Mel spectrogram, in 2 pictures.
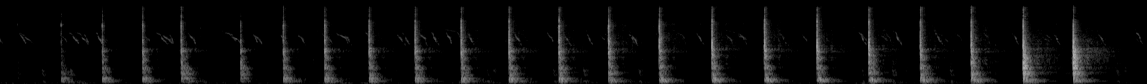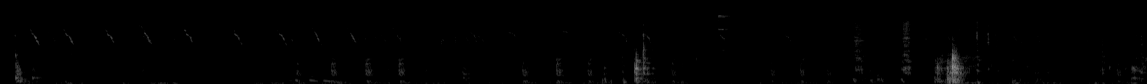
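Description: Steady hammer blows on a timber beam, about two a second for some ten seconds, growing louder, then stopping. Afterwards faint high chirping and a few scattered wooden knocks, one louder near the end.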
